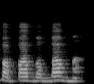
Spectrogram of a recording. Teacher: వీటిని ఉచ్చరించినప్పుడు స్థానకరణాల యొక్క స్పర్శ సంపూర్ణంగా ఉంటుంది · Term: స్పర్శాక్షరాలు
